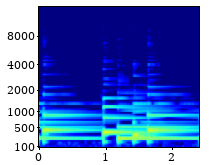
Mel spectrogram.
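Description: Ukulele's four open strings plucked one at a time, tuned to standard G-C-E-A, as a reference for a correctly tuned instrument. One string rings near the start, then about a second in four strings are plucked in quick succession, low to high after the first, and left ringing.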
